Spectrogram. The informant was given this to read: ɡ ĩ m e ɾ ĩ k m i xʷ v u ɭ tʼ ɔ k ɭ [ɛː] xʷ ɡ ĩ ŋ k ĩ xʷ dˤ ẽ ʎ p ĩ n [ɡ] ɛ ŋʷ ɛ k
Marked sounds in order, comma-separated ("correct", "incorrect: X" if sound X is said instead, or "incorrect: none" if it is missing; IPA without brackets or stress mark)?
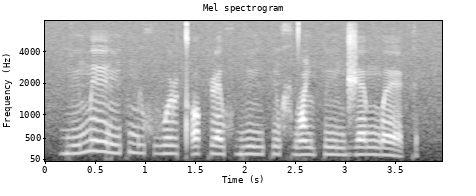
incorrect: ɛ, incorrect: d͡ʒ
